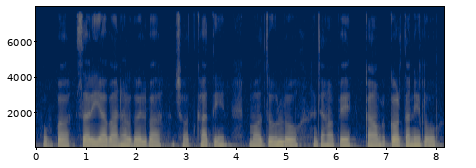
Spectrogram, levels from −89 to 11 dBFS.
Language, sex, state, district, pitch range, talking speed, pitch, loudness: Bhojpuri, female, Uttar Pradesh, Gorakhpur, 175-185 Hz, 105 wpm, 180 Hz, -32 LUFS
